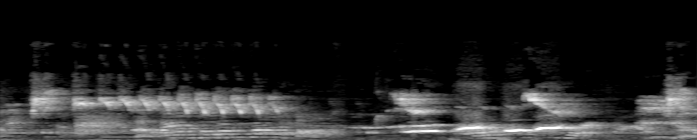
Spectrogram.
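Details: A male white-rumped shama sings a high buzzy trill lasting over a second, followed by loud clear rising whistles and scratchy notes.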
